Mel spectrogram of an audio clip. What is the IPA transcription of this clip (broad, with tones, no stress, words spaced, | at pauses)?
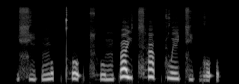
ɕi˨ʔ ŋo˦p̚t̪ʰo˦ʔt͡sʰu˧m pa˥˧jt͡sʰã˦p̚ɕwe˧ t͡ɕi˨ʔɡo˨ʔ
